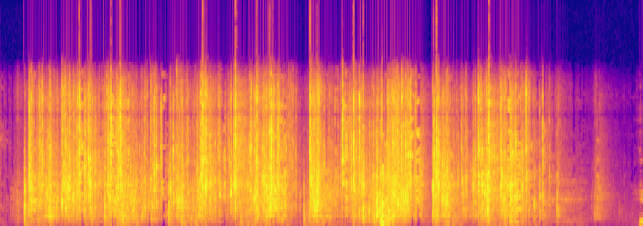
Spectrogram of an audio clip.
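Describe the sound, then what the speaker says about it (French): Mussels stirred in saffron sauce inside a Cookeo multicooker give a steady clatter of shells knocking and scraping against the metal pot, rattling continuously and loud for several seconds before tapering off. "Je vais replonger mes moules dans la sauce. Je vais mélanger tout ça."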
